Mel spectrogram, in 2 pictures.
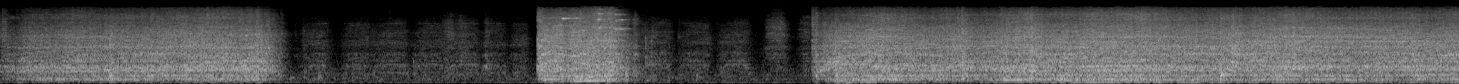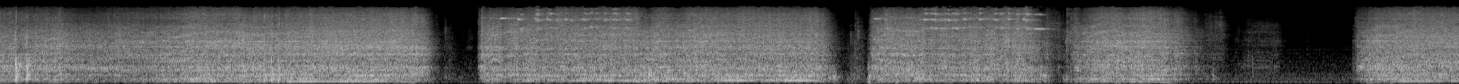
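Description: Small electric motors and gearing of a homemade radio-controlled puppet whirring as it drives and turns. The whirring runs in long stretches that stop and restart several times.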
